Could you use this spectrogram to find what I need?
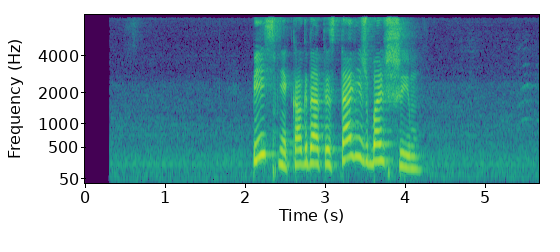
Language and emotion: Russian, neutral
